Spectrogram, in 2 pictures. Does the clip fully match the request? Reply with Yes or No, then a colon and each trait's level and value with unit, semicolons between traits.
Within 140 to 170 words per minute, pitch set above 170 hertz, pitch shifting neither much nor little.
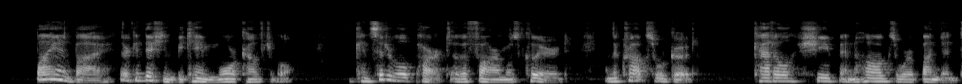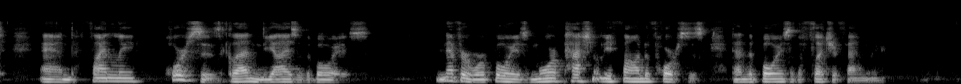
No: average, 160 wpm; low, 125 Hz; average, 3.8 semitones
